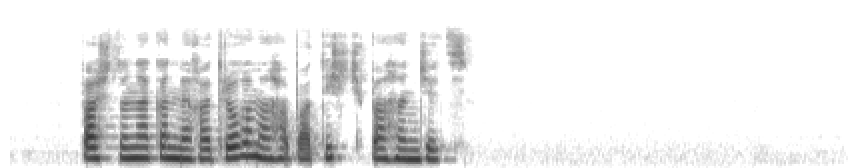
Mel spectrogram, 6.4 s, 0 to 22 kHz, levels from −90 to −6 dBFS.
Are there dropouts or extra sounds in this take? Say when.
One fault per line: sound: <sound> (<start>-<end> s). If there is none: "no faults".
no faults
